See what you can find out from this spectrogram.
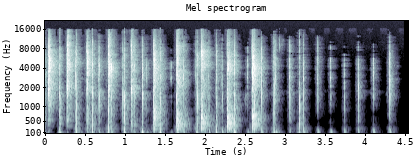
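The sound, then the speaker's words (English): A short burst of applause from a small group: dense, overlapping claps for about three seconds, thinning into a few scattered single claps before stopping. No one speaks. “Can I just ask, can we do a round of applause for this librarian?”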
